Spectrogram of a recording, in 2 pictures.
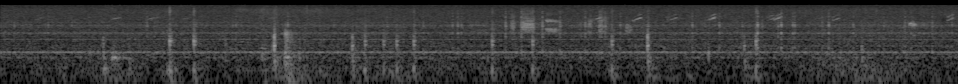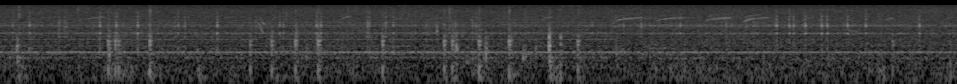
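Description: Outdoor bush ambience: irregular soft clicks and crackles, scattered faint high chirps and a steady tone underneath.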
